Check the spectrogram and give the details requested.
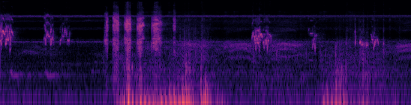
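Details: Budgies giving quick, bright chirps in clustered bursts, with a dense rattling volley in the second and third seconds along with low thumping sounds, then scattered softer twitters.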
